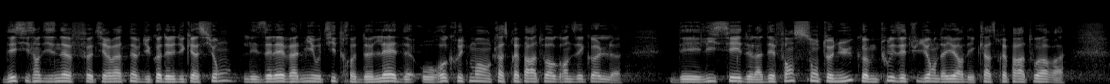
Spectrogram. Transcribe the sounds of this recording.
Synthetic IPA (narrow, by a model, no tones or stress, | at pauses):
d̪esisɑ̃d̪iznœft̪iʁevɛ̃t̪nœfd̪ykɔd̪ːəled̪ykʲasjɔ̃lezelɛvad̪miot̪ʰit̪χəd̪əlɛd̪oʁəkχyt̪mɑ̃ːklaspχepaʁat̪waʁoɡʁɑ̃d̪zekɔl | d̪elised̪əlad̪efɑ̃sːɔ̃t̪ənykɔmt̪ulezet̪yd̪jɑ̃d̪ajœʁd̪eklaspχepaʁat̪waʁ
